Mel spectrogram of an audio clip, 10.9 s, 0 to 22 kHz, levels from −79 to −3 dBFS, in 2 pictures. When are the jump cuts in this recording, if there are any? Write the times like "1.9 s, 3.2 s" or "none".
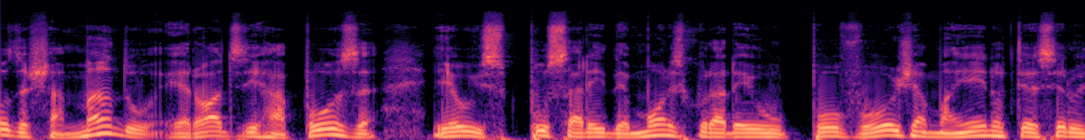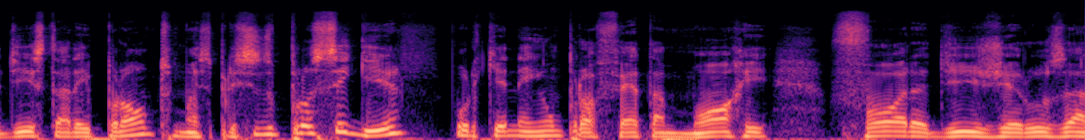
none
